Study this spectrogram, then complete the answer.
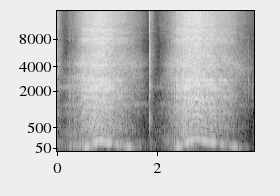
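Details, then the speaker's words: Bosch GSH 5 CE demolition hammer, roughly a 2024 machine: the motor spins up and winds down twice with a free whine and no hammer blows. Piston or conrod failure was suspected, but the gears were found stripped; the fix is a new armature and gear plus a service kit. "That's not a piston or a Conrod. It's the same problem as before. Stripped out gears."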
